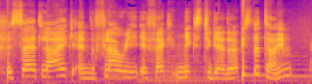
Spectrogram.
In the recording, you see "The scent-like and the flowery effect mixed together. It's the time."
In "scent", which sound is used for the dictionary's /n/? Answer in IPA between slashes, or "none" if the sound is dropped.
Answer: none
